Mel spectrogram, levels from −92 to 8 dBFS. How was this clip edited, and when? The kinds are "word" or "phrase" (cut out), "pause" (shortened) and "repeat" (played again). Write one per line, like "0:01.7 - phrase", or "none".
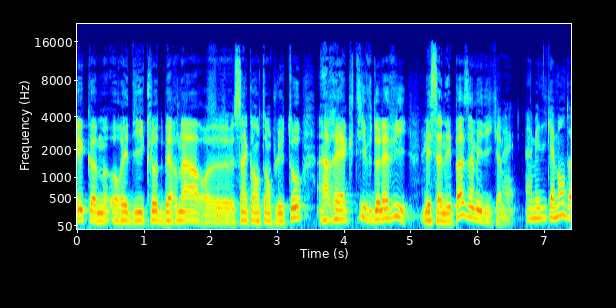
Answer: none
